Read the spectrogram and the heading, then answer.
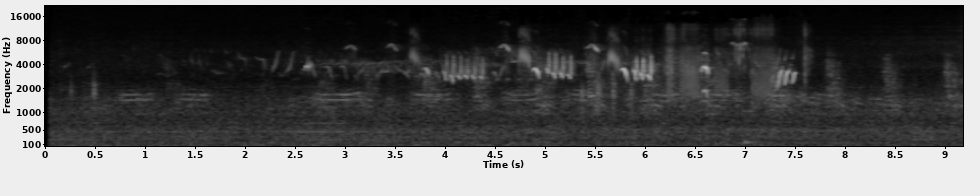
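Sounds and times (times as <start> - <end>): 
Bluethroat song at Schurrsee: 0.1 - 7.9.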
